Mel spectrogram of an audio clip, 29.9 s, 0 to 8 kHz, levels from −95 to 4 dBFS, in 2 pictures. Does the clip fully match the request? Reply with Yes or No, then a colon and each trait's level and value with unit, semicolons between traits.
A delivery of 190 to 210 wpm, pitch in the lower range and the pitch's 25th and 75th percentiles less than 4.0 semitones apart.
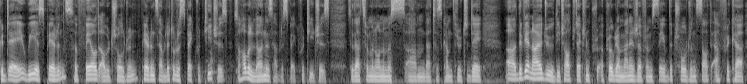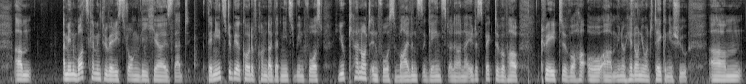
Yes: average, 195 wpm; low, 105 Hz; average, 2.9 semitones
